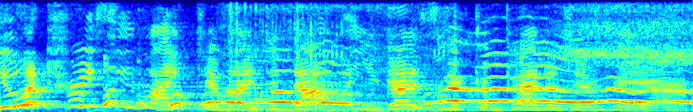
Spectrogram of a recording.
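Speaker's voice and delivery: high, loud arguing; heated protest. Real, not acted. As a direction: shout your denial over the teasing. Heated argument over who liked him.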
